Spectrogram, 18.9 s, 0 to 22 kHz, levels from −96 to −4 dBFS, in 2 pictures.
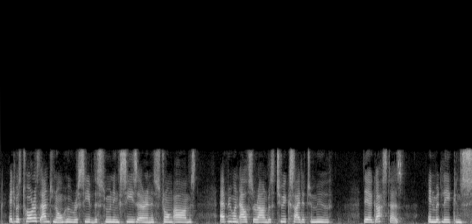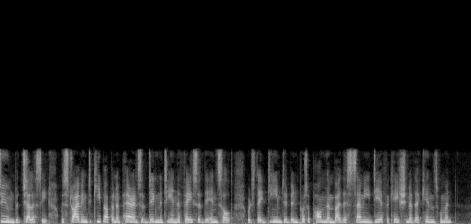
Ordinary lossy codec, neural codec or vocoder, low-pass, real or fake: AAC, 48 kbps; none; 7.2 kHz; real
